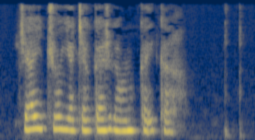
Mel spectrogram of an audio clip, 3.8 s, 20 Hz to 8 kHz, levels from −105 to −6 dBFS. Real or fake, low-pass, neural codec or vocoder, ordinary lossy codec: fake; 7.2 kHz; codec, 16 kHz, 4 kbps, FunCodec, trained on LibriTTS, 50 frames a second; MP3, 32 kbps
